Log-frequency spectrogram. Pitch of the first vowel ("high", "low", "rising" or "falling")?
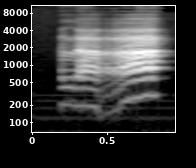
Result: rising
